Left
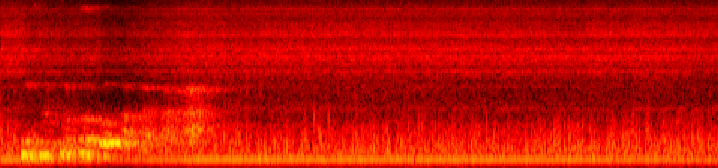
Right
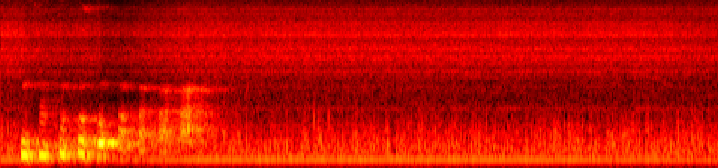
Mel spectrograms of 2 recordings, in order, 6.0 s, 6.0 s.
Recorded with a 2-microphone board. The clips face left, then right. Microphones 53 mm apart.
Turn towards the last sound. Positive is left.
turn(degrees=-75)  # may be behind; listen again after turning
